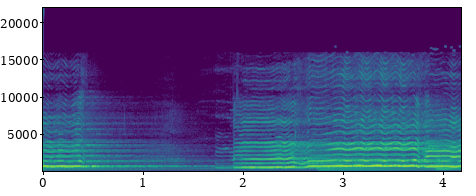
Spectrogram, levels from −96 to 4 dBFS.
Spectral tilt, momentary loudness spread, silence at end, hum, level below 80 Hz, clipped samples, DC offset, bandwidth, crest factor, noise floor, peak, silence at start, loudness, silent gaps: 0.5 dB/octave; 16 LU; 0 s; none; under -90 dBFS; under 0.1%; under 0.1%; 15.5 kHz; 14 dB; -50 dBFS; -6 dBFS; 0 s; -18 LUFS; none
